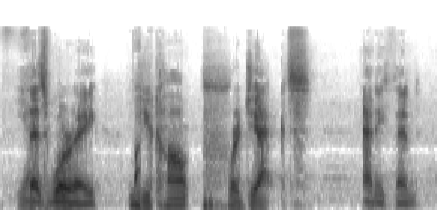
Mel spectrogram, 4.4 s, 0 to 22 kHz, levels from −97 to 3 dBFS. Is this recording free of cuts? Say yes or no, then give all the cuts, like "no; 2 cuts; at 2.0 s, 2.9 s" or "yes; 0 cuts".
no; 2 cuts; at 1.4 s, 1.9 s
